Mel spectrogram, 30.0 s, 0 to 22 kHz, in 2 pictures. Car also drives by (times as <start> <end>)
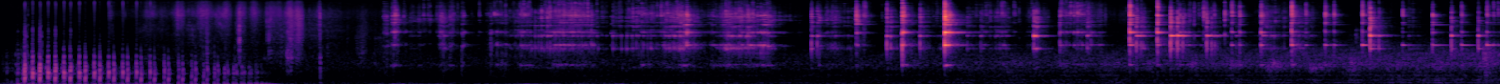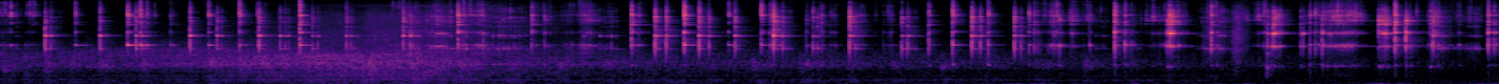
15.6 21.5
